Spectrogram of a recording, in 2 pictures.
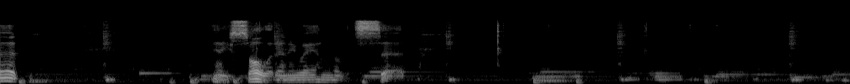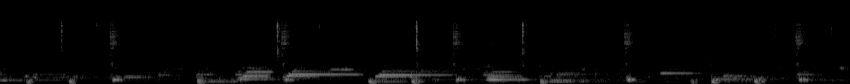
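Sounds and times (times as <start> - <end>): soft background music: 0.0 - 17.0.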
